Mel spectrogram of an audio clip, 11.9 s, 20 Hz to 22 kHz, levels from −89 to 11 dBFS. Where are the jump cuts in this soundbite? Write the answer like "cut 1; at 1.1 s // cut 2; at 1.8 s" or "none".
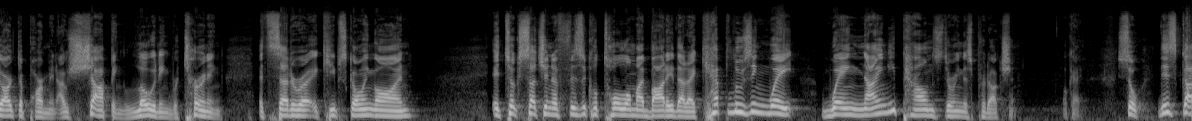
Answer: none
